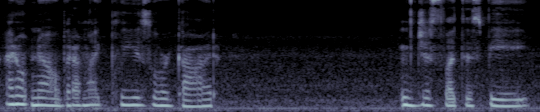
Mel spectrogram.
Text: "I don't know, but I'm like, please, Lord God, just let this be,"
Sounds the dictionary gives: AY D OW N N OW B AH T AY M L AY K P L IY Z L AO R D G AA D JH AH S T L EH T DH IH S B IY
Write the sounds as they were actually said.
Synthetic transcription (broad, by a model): AY D OW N N OW B AH T AY M L AY K P L IY Z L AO R G AA D JH AH S T L EH T DH IH S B IY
